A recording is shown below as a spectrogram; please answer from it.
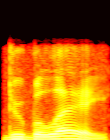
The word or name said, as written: Bellay, du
